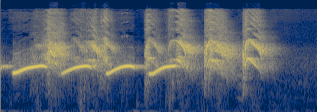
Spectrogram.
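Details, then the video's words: Rose-ringed parakeet talking at night, giving four repeated upward-gliding whistles over raspy chatter, then a few harsh squawking syllables before falling silent. "Night Talking parrot Mitthu Ringneck"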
